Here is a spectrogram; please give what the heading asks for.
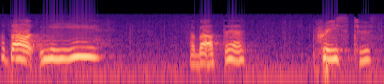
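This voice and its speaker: A tinny old radio recording carries an anguished mother in a vintage serial. Her voice is husky and full of fear. She pleads emotionally, as if haunted by something evil. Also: on the high side, lively intonation, slow, heavily acted. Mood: uneasy. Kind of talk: 1940s radio drama acting.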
